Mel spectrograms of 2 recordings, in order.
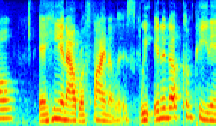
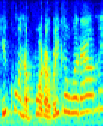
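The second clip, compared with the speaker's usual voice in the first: boyfriend's mock indignation; 11 semitones higher, 4 dB quieter, much faster than usual. Boyfriend angry she travels.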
